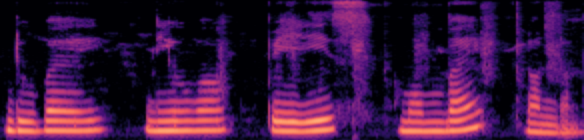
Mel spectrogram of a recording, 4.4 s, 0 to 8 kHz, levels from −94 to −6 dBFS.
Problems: constant background noise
